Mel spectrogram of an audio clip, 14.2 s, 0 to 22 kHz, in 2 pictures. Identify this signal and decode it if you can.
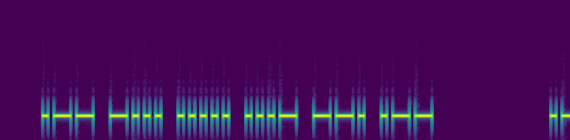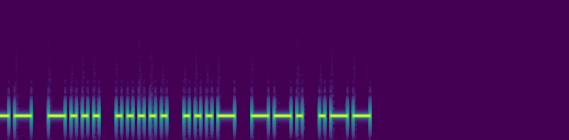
Morse code, heard as a keyed tone, about 17 wpm, 700 Hz. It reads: WB5VGW WB5VGW
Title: USA Call Signs - 6 Characters - Repeated 3x - 17wpm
